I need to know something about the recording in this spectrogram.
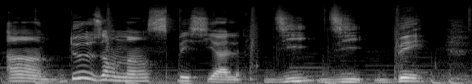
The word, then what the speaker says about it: Didi B: de en un spécial did B D B yes toi-même tu sais j'aime bien le prononcer en anglais le B de Didi B OK et je dis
